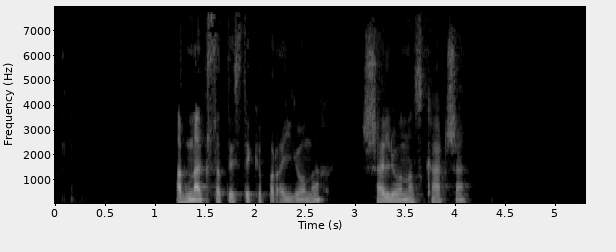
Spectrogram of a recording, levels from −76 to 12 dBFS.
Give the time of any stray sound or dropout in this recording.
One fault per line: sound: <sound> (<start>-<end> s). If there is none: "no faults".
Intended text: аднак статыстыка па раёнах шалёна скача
no faults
